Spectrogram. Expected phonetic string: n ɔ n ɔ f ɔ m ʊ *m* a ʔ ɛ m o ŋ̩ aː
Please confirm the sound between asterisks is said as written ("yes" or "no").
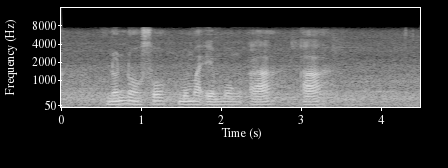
yes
